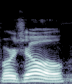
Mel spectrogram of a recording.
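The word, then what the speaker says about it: Bourjos: set so bour bouro that's how his last name is pronounced borjo was going to be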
